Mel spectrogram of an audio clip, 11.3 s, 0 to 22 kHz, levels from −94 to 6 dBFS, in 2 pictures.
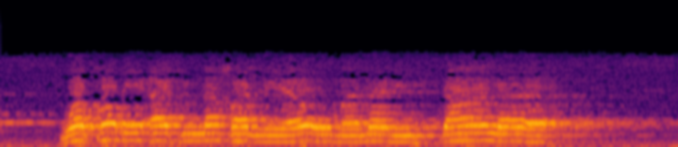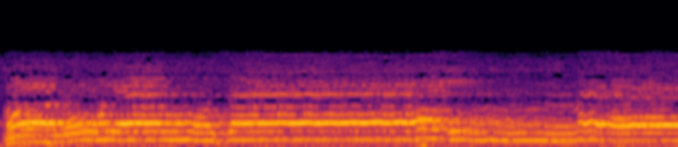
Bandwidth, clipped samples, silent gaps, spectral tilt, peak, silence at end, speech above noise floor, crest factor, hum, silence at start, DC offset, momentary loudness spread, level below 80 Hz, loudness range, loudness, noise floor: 4.8 kHz; under 0.1%; none; -13 dB/octave; -4 dBFS; 0 s; 23 dB; 12 dB; none; 0 s; under 0.1%; 7 LU; -40 dBFS; 3 LU; -16 LUFS; -38 dBFS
